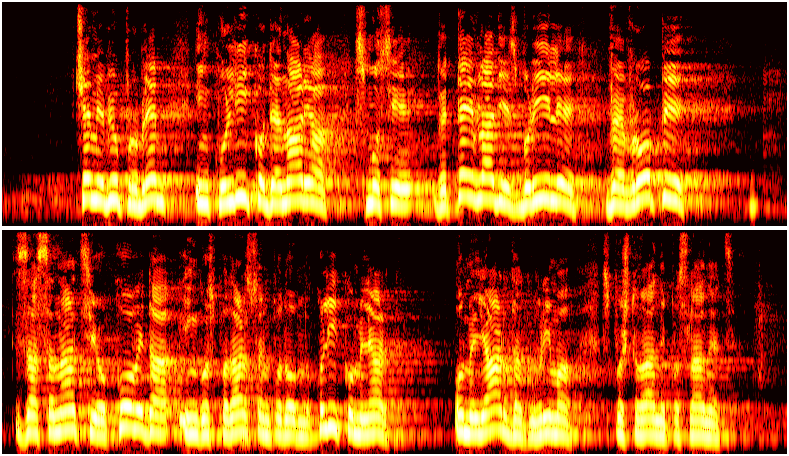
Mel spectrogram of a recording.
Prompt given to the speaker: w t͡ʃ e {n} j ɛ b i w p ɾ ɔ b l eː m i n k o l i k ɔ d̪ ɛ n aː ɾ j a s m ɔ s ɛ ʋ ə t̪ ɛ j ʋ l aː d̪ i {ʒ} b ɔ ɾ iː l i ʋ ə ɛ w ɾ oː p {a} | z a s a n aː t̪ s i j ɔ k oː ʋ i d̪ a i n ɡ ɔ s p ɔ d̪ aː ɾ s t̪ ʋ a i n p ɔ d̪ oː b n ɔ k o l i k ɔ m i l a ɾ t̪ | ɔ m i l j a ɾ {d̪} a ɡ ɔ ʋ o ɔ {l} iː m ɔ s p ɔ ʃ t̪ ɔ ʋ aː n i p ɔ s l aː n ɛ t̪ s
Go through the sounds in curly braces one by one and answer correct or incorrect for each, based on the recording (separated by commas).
incorrect, incorrect, incorrect, correct, incorrect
